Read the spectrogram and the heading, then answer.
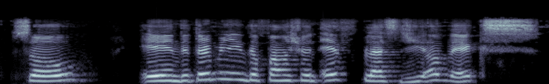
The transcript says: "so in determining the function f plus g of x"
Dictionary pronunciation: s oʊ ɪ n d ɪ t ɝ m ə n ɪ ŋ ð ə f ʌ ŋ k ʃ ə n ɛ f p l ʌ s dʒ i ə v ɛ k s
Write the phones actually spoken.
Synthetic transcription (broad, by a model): s oʊ ɪ n d ɪ t ɝ m ə n ɪ ŋ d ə f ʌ ŋ k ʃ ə n ɛ f p l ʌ s dʒ i ə v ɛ k s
